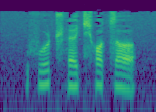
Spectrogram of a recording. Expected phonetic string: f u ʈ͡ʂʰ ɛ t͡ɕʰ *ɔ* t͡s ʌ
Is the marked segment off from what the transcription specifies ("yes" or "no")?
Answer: no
